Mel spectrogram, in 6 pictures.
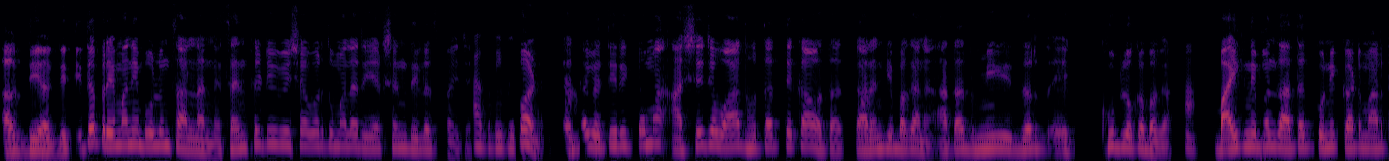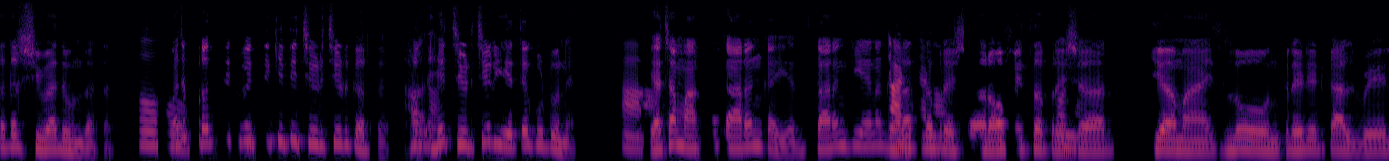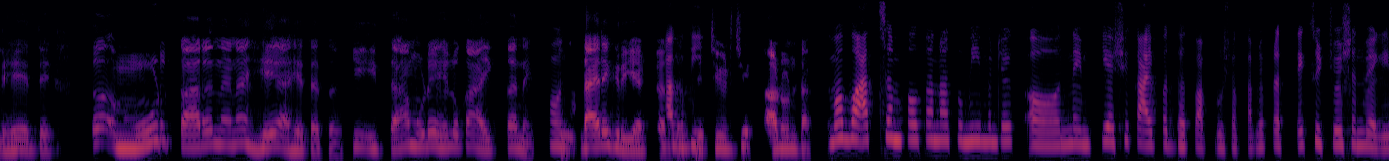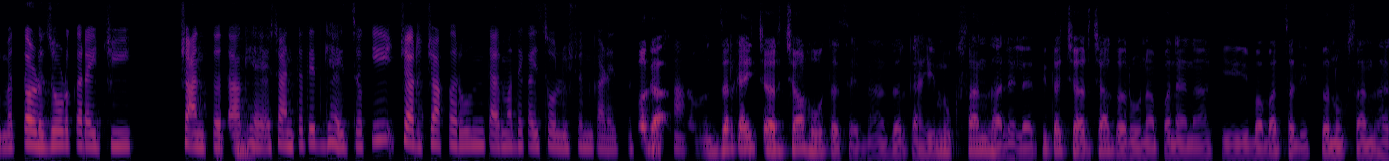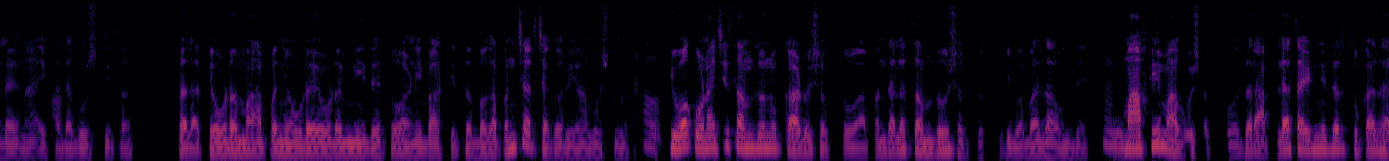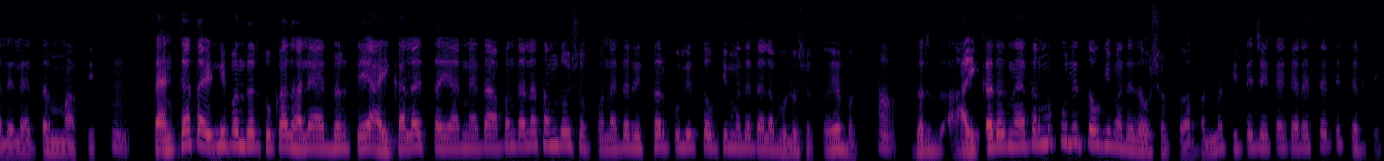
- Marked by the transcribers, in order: in English: "रिअ‍ॅक्शन"; other background noise; tapping
- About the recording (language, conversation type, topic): Marathi, podcast, वाद सुरू झाला की तुम्ही आधी बोलता की आधी ऐकता?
